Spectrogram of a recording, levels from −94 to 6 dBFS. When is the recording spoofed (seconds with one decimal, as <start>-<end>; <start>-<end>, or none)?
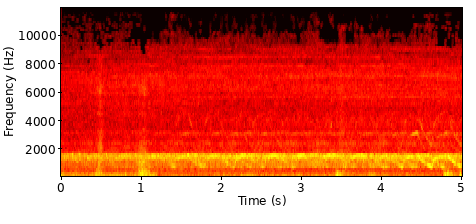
1.1-4.1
